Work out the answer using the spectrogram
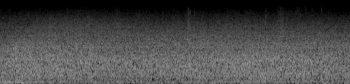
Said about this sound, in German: Und wenn ich das Mikro Richtung Fluss halte, dann hört man schon, das ist schon kein kleines Flüsschen, sondern da ist schon ein bisschen Strömung dahinter.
